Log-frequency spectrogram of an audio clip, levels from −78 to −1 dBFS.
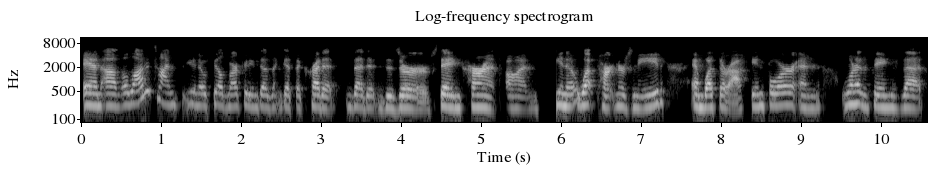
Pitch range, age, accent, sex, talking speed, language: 190-230 Hz, 30-49, American, female, 205 wpm, English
